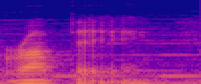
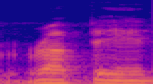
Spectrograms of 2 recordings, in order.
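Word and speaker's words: hapé: So another um tool during such as like pawashka ceremonies and different um South American ceremonies is uh rapacito or rape and it's spelled h a p e and basically it's a uh and I'm not promoting tobacco to anyone.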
